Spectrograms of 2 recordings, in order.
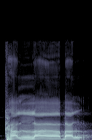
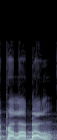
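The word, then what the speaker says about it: كَلَّا بَلْ: Cara membaca yang benar adalah kallabal rana ala qulubihim ma kanu yaksibun. Ketika kita membaca kalabal, itu kita harus berhenti sebentar tanpa nafas.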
